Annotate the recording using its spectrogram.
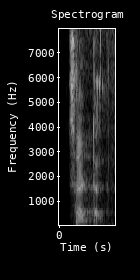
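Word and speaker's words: subtle: सटल। ठीक है? सबल नहीं सल। इसमें बी साइलेंट होता है। आपने बी को प्रोनाउंस नहीं करना।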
